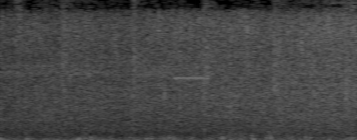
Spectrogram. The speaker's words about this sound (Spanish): También soportan la tormenta los campesinos en los tranques.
